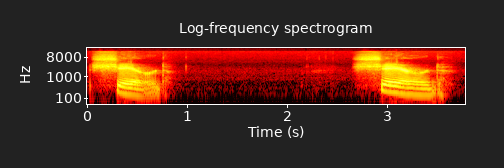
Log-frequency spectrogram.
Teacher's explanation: This one has one syllable. It may look like it should have two syllables, but in fact we only pronounce the one vowel sound, air.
